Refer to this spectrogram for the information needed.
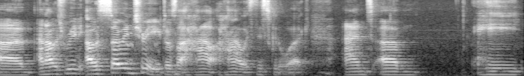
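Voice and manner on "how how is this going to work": usual speaking voice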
